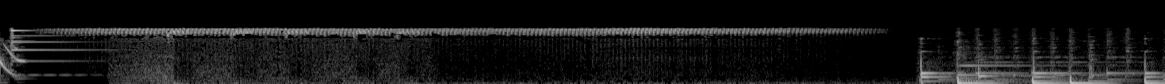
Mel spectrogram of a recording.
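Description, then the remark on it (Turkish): A grasshopper stridulating by striking its hind legs against its wings: a steady, high-pitched trill buzzes continuously for about nine seconds, then stops and gives way to a series of bright, ringing chime-like hits. “Onun adı çekirge.”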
